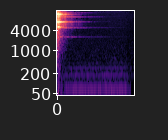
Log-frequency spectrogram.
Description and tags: Crub Dub (Tambourine 1)
HiM, Rasta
